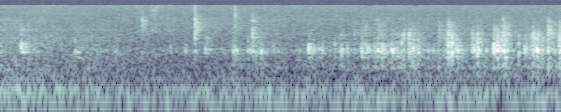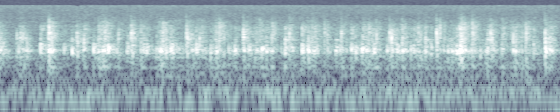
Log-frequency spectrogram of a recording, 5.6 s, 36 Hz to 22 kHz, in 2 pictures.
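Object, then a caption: Reusable plastic cup with lid and straw. A large reusable plastic Starbucks cold cup with a lid and straw, partly filled with a pink drink, is held in one hand and tapped with long manicured nails. The result is a quick, irregular patter of soft, light taps with a hollow plastic tone around 1.2 kHz, gradually growing a little louder over the clip.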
